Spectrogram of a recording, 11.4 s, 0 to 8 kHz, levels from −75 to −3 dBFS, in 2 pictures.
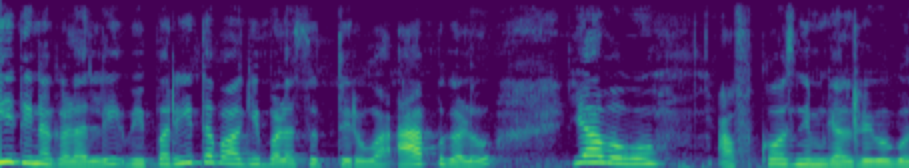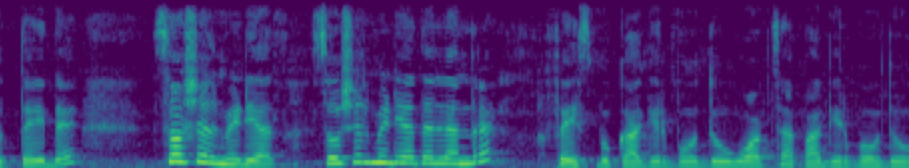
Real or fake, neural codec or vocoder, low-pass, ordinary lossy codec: fake; codec, 16 kHz, 8 kbps, FreqCodec, larger model; none; none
